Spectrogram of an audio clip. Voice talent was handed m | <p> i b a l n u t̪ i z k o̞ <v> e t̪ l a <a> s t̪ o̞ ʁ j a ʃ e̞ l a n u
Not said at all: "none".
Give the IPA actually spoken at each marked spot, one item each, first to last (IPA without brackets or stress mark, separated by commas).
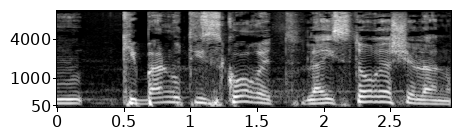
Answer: k, ʁ, i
